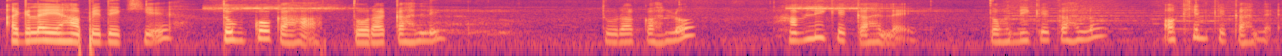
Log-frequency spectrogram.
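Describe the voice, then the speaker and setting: A woman teaching an exam-prep grammar lesson, explaining slowly and repeating each example. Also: mid-range voice, slight background noise.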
